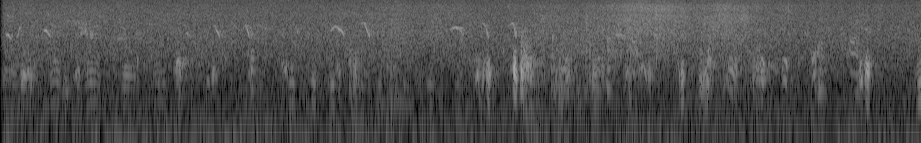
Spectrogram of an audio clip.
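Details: Chickens clucking: many short, dry clucks overlap in a steady chatter, with a few louder notes standing out near the middle and the end.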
